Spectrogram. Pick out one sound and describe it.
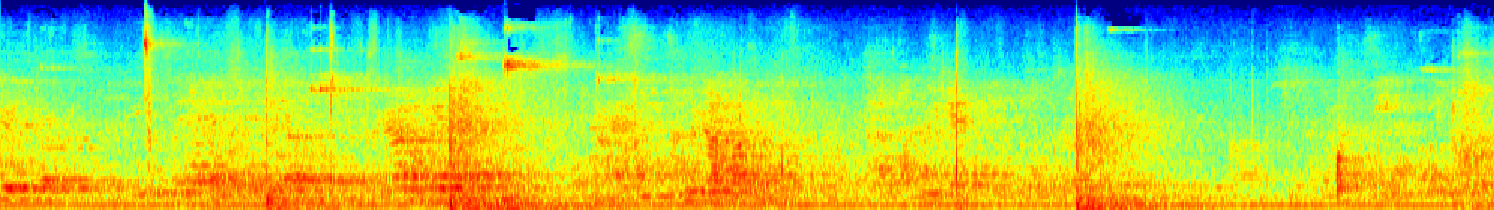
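A basketball thumps on the court.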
